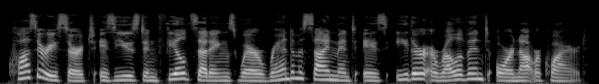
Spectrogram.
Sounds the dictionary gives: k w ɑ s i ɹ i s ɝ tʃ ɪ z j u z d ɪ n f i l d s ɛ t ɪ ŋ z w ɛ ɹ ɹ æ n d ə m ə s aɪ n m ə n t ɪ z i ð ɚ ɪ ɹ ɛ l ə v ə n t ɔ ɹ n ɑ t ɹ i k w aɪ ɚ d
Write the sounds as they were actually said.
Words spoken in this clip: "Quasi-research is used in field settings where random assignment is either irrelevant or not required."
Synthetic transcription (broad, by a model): k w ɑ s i ɹ i s ɝ tʃ ɪ z j u z d ɪ n f i l d s ɛ t ɪ ŋ z w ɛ ɹ ɹ æ n d ə m ə s aɪ n m ə n t ɪ z i ð ɚ ɪ ɹ ɛ l ə v ə n t ɔ ɹ n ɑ t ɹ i k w aɪ ɚ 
